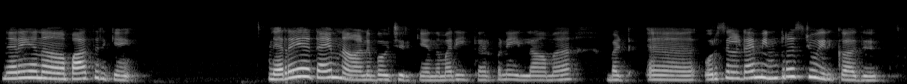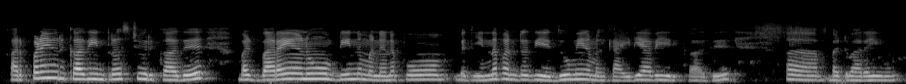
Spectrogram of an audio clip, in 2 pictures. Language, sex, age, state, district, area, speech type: Tamil, female, 18-30, Tamil Nadu, Madurai, rural, spontaneous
